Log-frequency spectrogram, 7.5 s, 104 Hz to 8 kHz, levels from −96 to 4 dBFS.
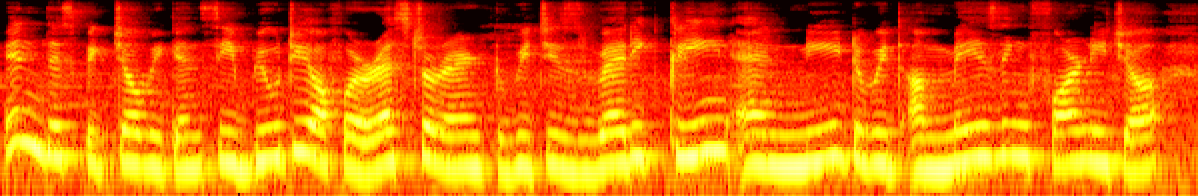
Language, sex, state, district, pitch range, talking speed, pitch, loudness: English, female, Gujarat, Valsad, 195-245 Hz, 150 wpm, 215 Hz, -15 LUFS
